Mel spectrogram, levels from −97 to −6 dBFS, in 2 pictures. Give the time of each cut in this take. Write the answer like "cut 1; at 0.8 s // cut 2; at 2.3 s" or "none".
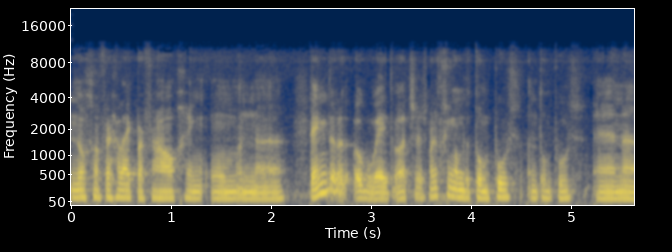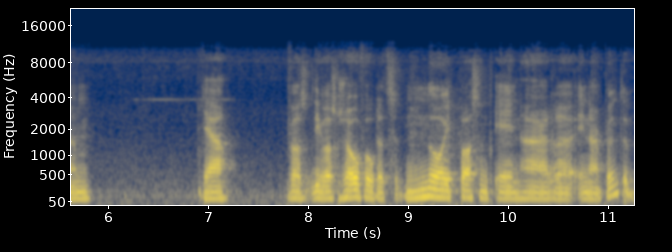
cut 1; at 2.4 s // cut 2; at 3.5 s // cut 3; at 7.8 s // cut 4; at 8.3 s // cut 5; at 8.7 s // cut 6; at 9.8 s

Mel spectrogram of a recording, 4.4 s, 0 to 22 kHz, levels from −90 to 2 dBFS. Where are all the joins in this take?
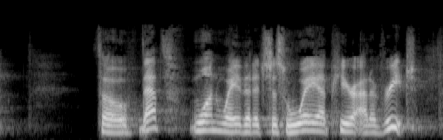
none

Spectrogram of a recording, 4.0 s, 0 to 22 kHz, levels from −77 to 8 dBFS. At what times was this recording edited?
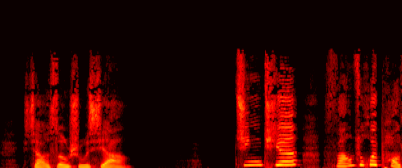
none

